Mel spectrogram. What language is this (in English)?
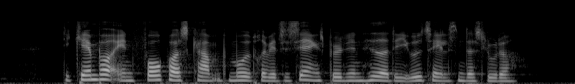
Danish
